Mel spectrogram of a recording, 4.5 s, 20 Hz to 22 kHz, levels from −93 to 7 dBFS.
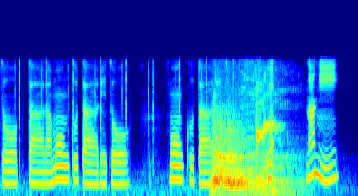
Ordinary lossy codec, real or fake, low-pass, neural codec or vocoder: none; real; 7.2 kHz; none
